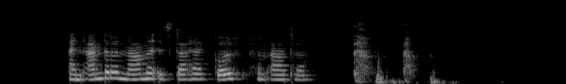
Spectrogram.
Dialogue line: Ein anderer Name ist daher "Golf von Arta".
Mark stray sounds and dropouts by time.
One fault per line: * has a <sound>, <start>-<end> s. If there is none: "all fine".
* has a cough, 3.5-4.6 s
